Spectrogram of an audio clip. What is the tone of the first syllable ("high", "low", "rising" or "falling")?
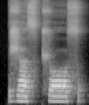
low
